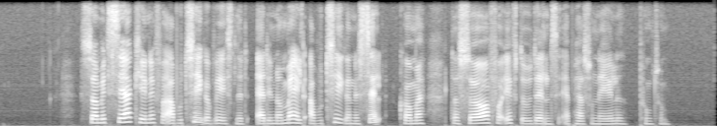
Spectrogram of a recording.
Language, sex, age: Danish, female, 30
